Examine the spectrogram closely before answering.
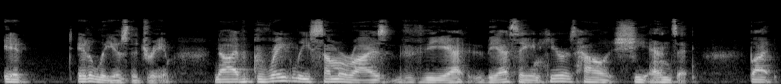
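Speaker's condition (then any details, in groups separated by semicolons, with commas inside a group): Stuttering; formerly covert stuttering, hidden from most people growing up, openly acknowledged since college; variable, can pass as fluent for long periods, occasional blocks, getting stuck on words; repeated sounds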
